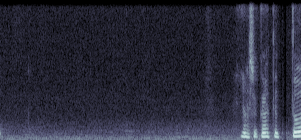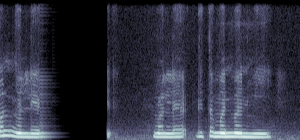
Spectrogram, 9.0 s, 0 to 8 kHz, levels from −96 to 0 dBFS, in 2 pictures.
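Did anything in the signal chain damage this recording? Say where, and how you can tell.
Yes, and it's all at the network and jitter-buffer stage. Around 4.20 to 4.31 s you get two back-to-back short stalls from a late packet, one stretching the sound by about 23 ms and then another 48 ms, and a third at 4.65 to 4.71 s adds about 44 ms. Each time the buffer ran dry, the receiver held the last bit of sound until the packet turned up, so nothing is lost. You just hear a smeared, slightly buzzy hold.

The bigger one is a call audio freeze from 5.11 to 6.14 s. The sound hangs on as a fading buzz, then goes silent for about 700 ms, and after roughly a second it picks up exactly where it stopped. That's likely packets held up in transit while the jitter buffer sat empty, so the playout just paused rather than dropping anything. The call path itself comes through with nothing above 8 kHz, which fits a G.722 codec.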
